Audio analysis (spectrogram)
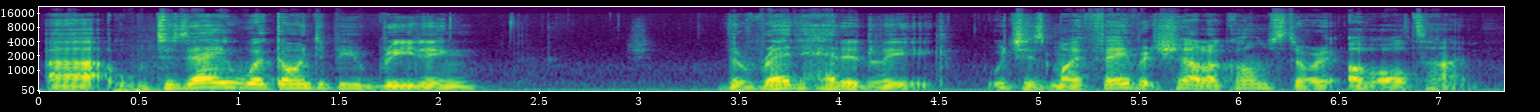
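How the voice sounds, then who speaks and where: A man's voice: mid-range voice, sing-song, normal speed. A man chatting on a live stream in a playful, theatrical manner, addressing his listeners as mortals. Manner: hums softly to himself between phrases. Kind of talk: casual live-stream chat.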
